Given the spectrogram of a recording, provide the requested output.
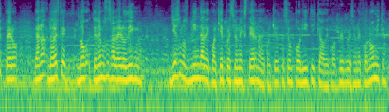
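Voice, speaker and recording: Music can be heard in the background. The talking is very fast, and the pitch varies in an ordinary way. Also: man, high pitch for a man. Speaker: judge. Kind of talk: interview. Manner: halting.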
